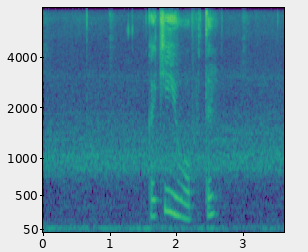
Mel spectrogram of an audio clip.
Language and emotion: Russian, neutral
